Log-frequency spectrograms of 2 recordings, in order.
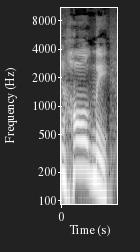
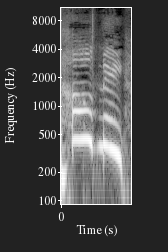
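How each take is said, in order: First: Said in the usual way. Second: High mock toddler whine; a scared toddler begging his mother; mock needy toddler. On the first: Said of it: "literally saying". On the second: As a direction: whine it like a clingy little kid. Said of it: "he's going".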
